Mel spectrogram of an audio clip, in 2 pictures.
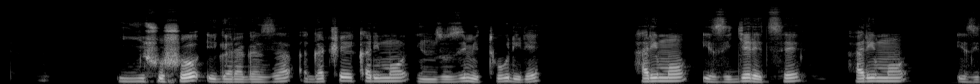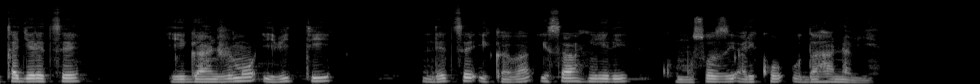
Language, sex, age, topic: Kinyarwanda, male, 18-24, government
